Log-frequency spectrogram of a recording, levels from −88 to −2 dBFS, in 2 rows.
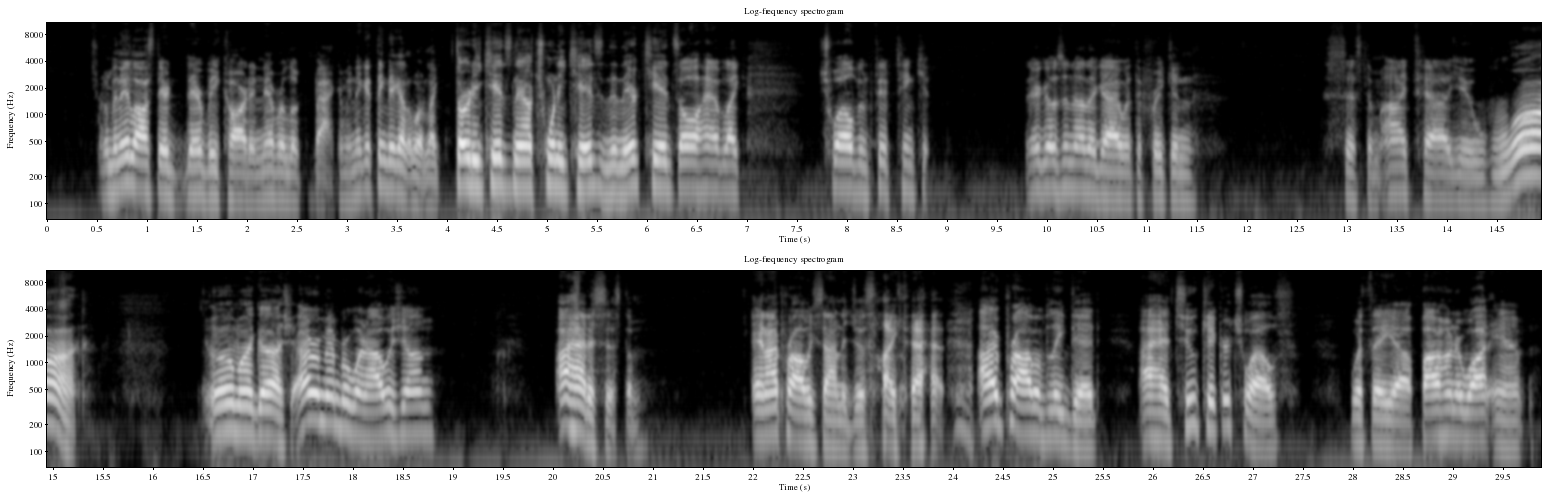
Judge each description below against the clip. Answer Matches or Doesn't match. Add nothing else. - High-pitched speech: Doesn't match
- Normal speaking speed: Matches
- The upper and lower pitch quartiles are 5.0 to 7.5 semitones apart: Matches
